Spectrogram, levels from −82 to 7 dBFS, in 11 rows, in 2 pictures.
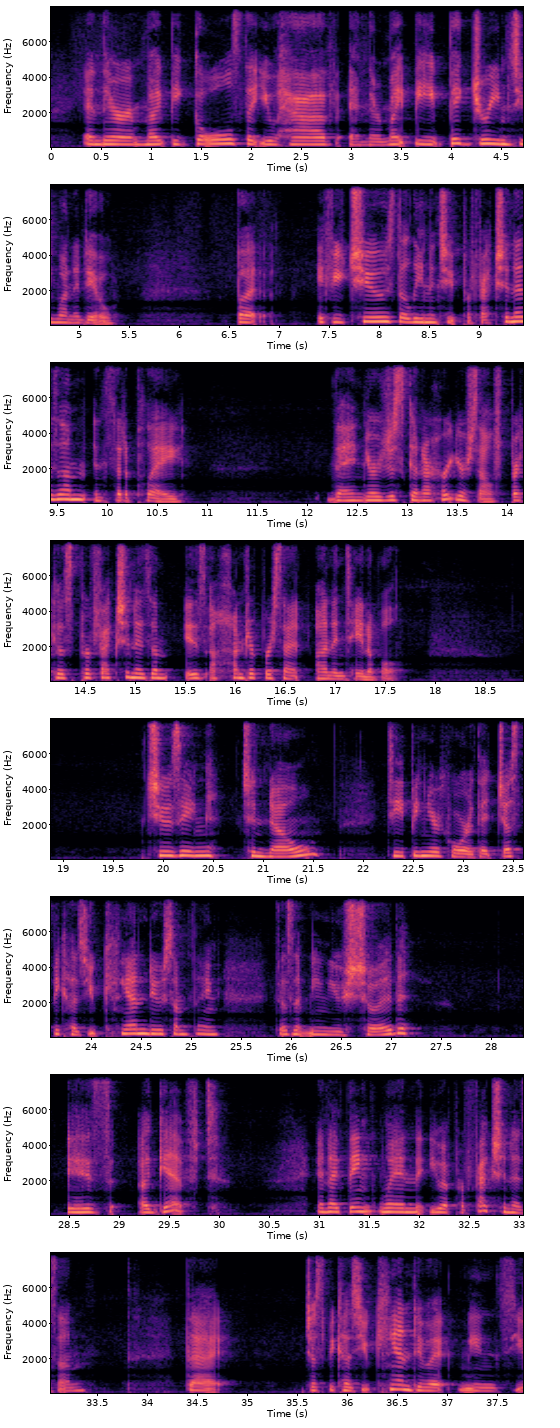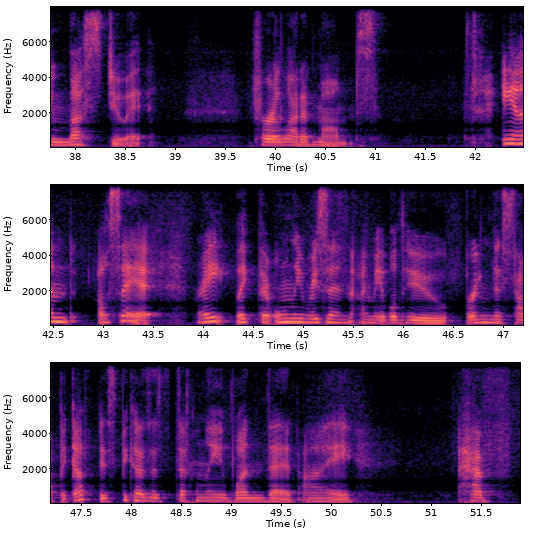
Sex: female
